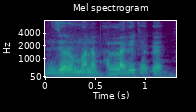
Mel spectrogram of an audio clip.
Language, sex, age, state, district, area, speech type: Assamese, male, 30-45, Assam, Nagaon, rural, spontaneous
